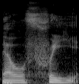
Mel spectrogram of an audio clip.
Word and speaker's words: belfry: They pronounce it Belfry in Gotham Knights.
